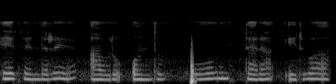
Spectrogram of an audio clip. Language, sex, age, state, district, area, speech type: Kannada, female, 18-30, Karnataka, Kolar, rural, spontaneous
